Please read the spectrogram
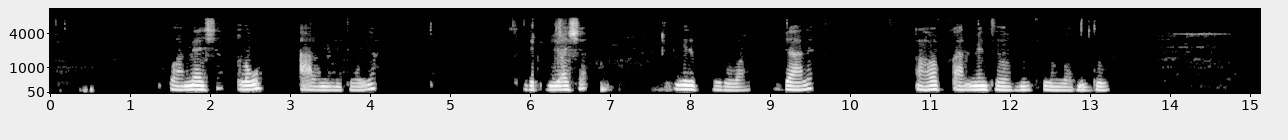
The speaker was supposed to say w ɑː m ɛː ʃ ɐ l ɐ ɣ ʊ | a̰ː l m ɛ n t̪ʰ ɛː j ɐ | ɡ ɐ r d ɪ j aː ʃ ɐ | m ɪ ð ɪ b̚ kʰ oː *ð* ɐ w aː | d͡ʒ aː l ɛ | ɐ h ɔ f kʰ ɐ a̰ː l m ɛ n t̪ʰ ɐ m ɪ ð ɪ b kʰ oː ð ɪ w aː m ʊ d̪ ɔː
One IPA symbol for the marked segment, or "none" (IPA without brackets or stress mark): ð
